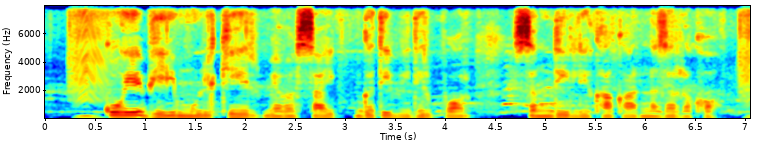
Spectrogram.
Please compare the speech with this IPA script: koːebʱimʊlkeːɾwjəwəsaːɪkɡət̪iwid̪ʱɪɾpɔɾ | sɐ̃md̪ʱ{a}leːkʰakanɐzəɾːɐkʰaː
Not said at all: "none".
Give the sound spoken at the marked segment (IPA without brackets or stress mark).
i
